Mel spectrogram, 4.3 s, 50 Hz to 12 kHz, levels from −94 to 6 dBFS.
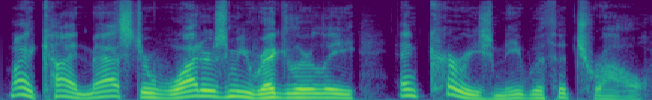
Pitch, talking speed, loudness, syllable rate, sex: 145 Hz, 165 wpm, -18 LUFS, 4.8 syllables/s, male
